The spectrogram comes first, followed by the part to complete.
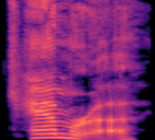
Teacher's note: you put stress on ka and say it for longer than the other syllables of the word camera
